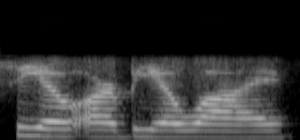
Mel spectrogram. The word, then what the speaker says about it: Corboy: His name is Matt Corboy, I'm assuming is how you pronounce the last name. It's Corboy. He's great.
